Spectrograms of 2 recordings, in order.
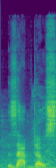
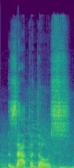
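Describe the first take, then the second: First: The name is said without an extra middle syllable. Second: The name is said with an extra middle syllable.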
